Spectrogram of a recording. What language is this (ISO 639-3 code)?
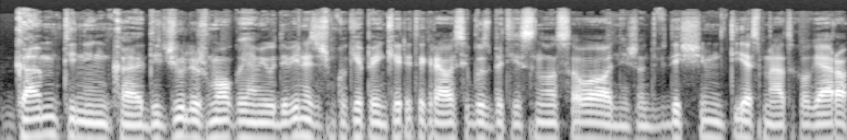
lit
